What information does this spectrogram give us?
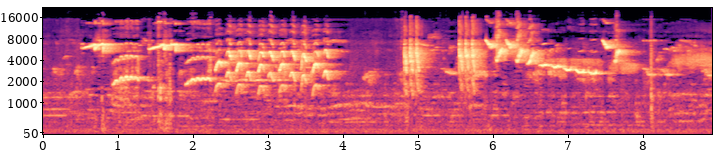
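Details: Forktail singing at night as a lure to provoke replies from other birds: high whistles, then a long, fast stuttering run of repeated notes, harsh bursts, and a descending whistled trill.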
